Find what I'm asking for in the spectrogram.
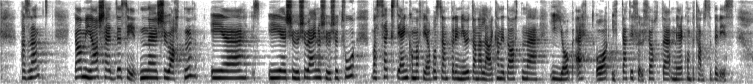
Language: Norwegian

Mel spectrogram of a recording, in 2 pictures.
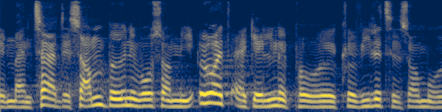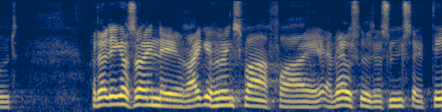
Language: Danish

